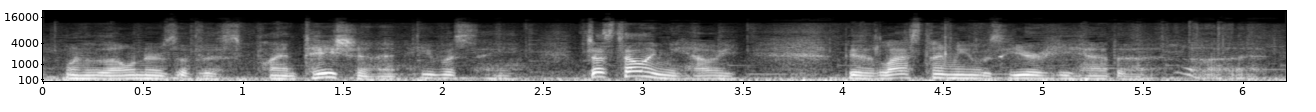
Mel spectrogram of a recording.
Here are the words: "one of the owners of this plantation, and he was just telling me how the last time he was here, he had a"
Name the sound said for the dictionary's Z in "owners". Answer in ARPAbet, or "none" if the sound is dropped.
Z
